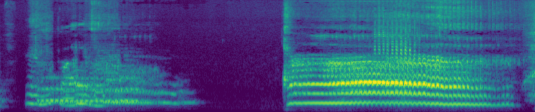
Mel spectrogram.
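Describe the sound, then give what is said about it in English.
A person imitates Chewbacca's Wookiee roar in two gargling, wavering bursts: a shorter one, a pause, then a longer, louder and more sustained one. The voice is fairly high-pitched for the sound. “That's too high for Chewbacca. God, it sounds like Tweety Pie doing Chewbacca.”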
